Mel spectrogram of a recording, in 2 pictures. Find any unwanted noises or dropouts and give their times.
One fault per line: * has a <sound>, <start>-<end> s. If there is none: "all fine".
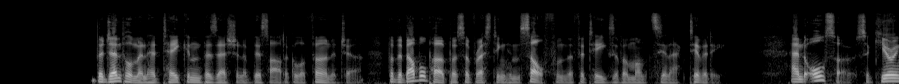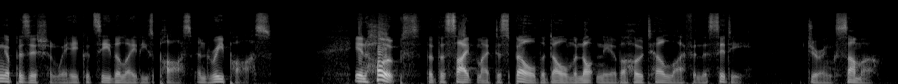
all fine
